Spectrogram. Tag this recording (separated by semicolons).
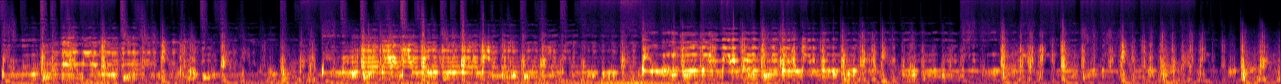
ambient; background; d; dark; dee-m; drastic; ey; glitch; harsh; idm; m; noise; pressy; processed; soundscape; virtual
